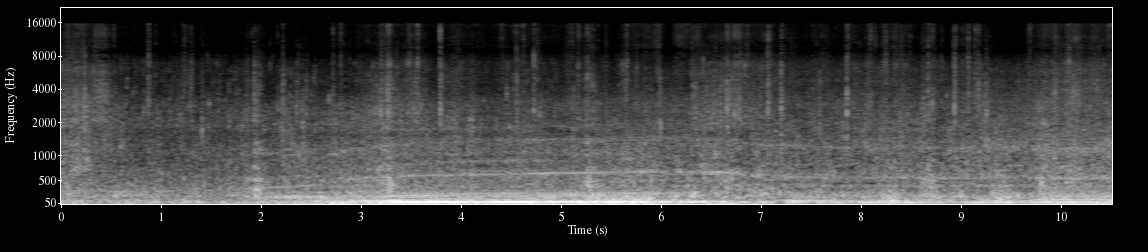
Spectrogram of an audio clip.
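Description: A motorboat's outboard engine runs with a low drone. It swells louder about three seconds in and eases off again after about six seconds.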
